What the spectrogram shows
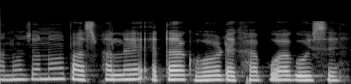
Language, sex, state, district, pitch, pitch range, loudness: Assamese, female, Assam, Sonitpur, 215 Hz, 200-225 Hz, -16 LUFS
